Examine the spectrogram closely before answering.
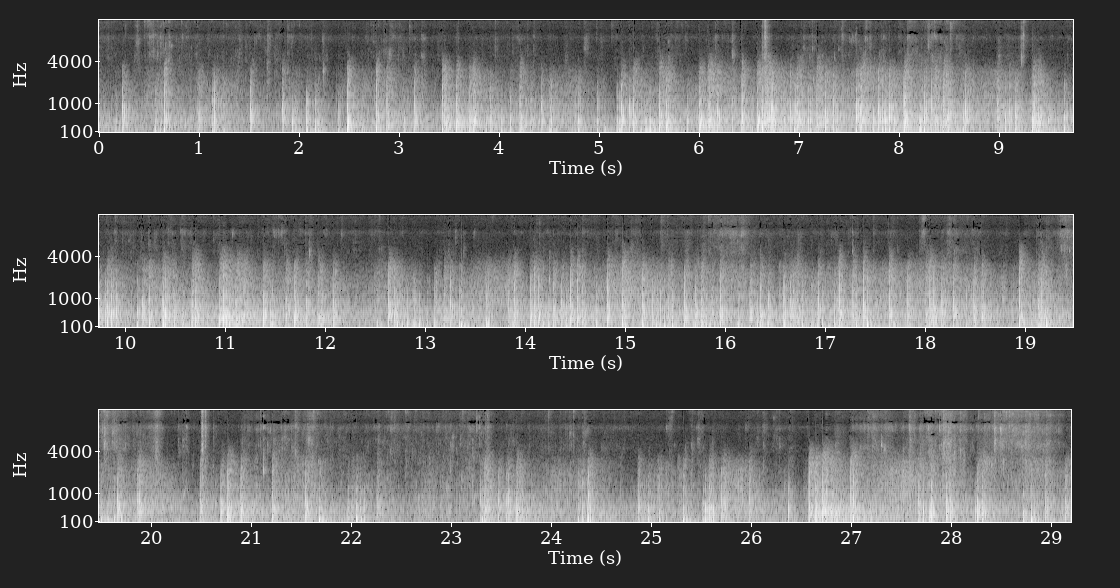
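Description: Fireworks going off in a dense barrage of bangs, several a second, with a short lull about three-quarters of the way through.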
